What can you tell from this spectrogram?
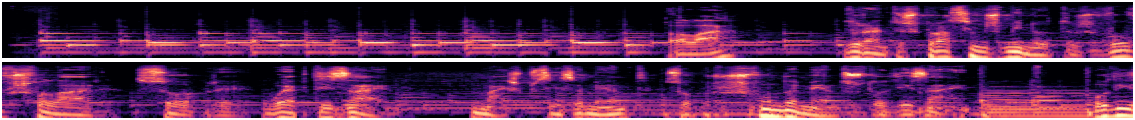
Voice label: Portuguese Male eLearning Iberian

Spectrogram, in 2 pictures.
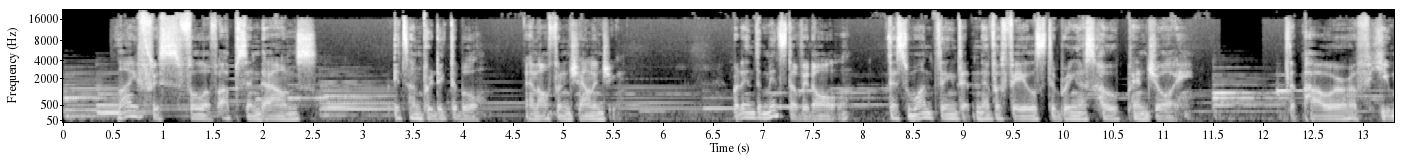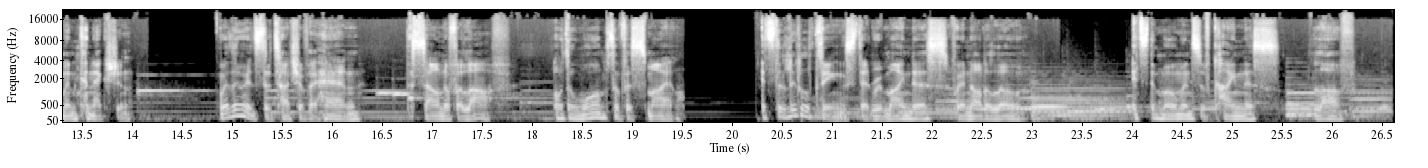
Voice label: Asian English Soft Read

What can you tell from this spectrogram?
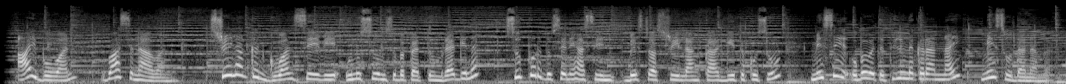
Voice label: Sinhalese Female

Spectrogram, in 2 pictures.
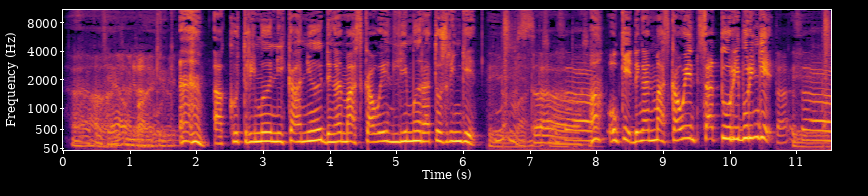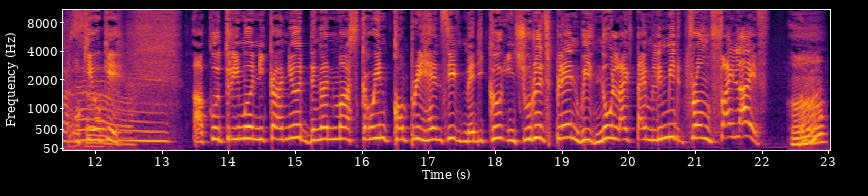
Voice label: Malay Promo

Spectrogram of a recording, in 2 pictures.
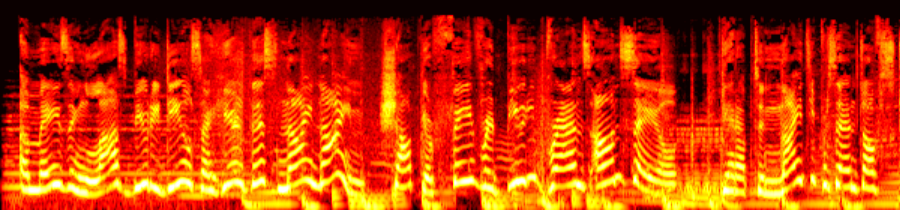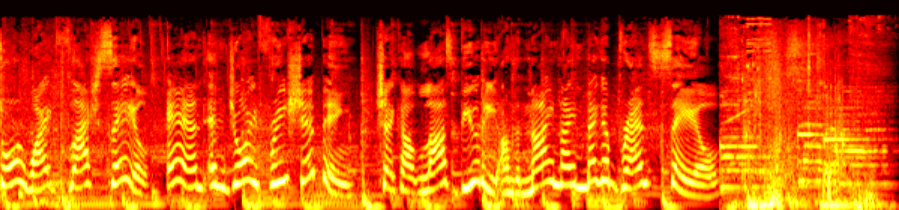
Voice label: Asian English; Lazada LazBeauty

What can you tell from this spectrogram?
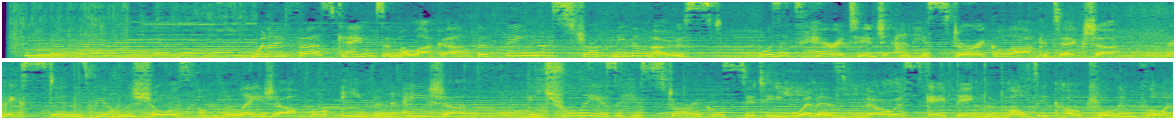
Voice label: AU English Voice Sample, Australian Female

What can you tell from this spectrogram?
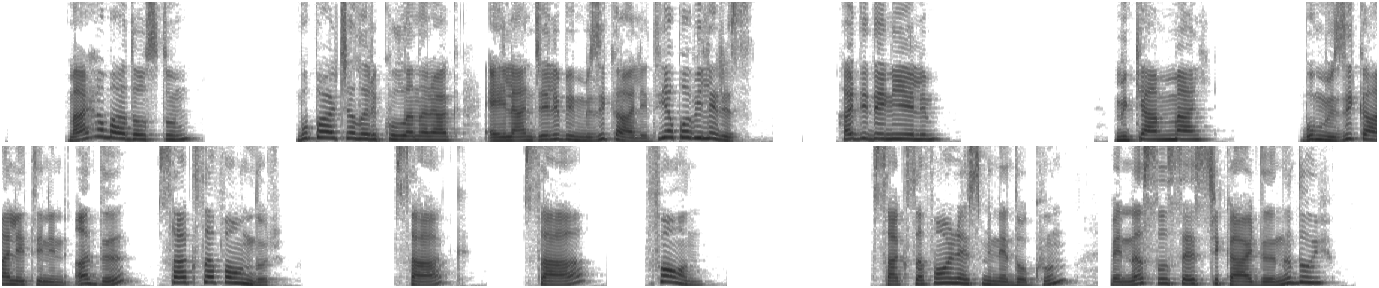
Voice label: Turkish Kids Game, Female

